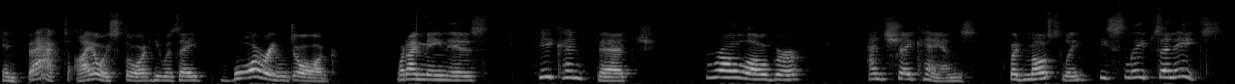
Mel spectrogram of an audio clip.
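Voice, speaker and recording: A woman reads a children's picture book aloud as host, with expressive, dramatic emphasis. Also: a little high, slow pace. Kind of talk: animated storybook narration for children.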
